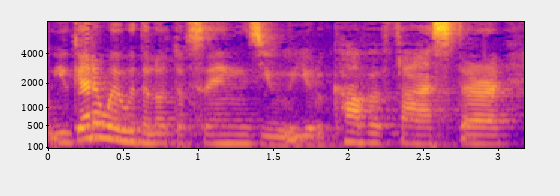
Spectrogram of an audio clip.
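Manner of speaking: ordinary talk, nothing marked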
